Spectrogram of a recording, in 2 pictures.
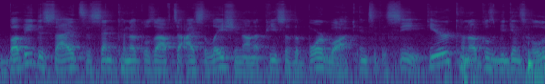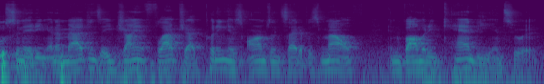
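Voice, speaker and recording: A man with a fairly low voice narrates a video essay in a semi-scripted, conversational way. The recording is clearly roomy, with a faint rumble of noise behind him. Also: fast talker, few pauses. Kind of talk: semi-scripted countdown narration with casual asides.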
